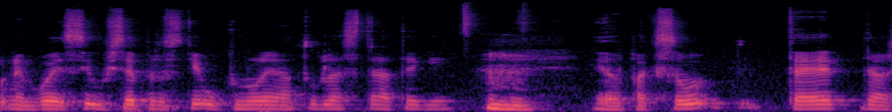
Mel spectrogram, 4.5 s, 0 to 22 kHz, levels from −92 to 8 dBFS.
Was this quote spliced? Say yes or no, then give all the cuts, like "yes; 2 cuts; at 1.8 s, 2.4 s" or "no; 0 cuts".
no; 0 cuts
